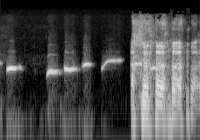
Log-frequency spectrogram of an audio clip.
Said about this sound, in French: la toune, c'est un gros riff metal, mais par-dessus, il y a une petite toune sifflée, tu sais.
